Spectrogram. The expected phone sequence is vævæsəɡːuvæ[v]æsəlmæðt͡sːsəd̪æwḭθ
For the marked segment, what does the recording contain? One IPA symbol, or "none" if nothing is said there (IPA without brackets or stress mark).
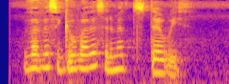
ð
